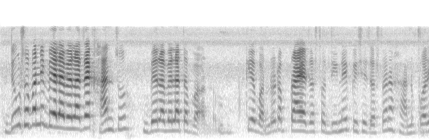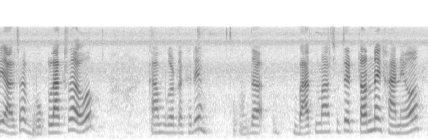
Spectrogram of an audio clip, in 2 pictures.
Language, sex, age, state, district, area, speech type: Nepali, female, 30-45, West Bengal, Kalimpong, rural, spontaneous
